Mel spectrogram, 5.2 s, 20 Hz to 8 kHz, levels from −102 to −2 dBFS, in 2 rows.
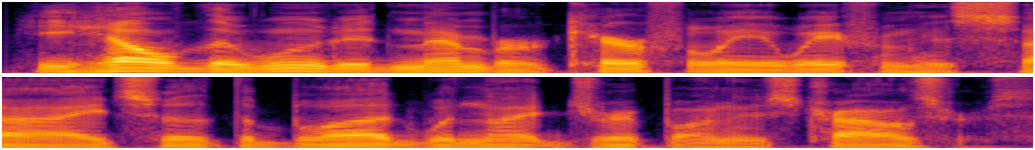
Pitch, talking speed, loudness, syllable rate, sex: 90 Hz, 235 wpm, -21 LUFS, 5.7 syllables/s, male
